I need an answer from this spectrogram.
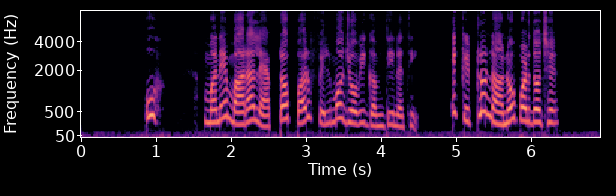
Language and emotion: Gujarati, disgusted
